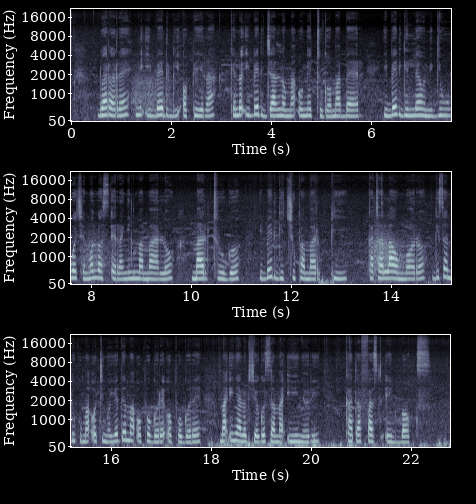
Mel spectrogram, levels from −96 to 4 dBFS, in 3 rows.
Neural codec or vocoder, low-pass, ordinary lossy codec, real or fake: none; none; none; real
